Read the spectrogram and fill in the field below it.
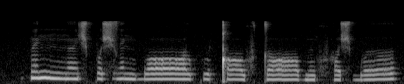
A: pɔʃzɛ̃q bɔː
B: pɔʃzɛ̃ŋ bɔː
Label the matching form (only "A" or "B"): B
